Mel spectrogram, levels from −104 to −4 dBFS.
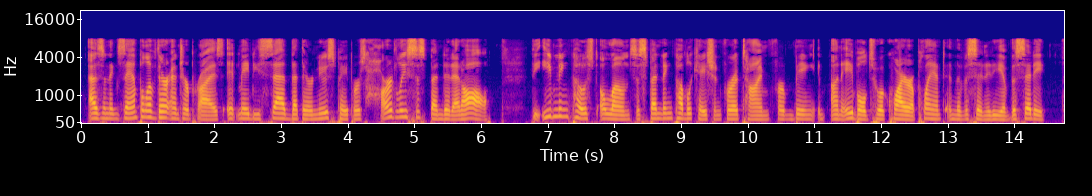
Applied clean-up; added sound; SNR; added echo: none; none; none; none.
